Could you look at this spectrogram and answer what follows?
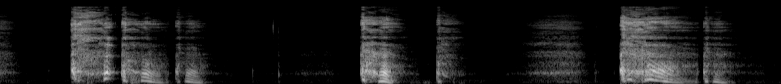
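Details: Adult with a cough that has now settled in the chest: three bouts of deep, harsh coughing, two or three coughs each, with a breath drawn between bouts.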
